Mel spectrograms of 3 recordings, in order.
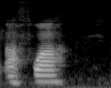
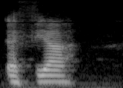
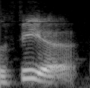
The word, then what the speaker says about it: Afua: So that's also what confuses a lot of people, because some Ghanaians will call me Afua, and that's not how you pronounce it. It's Efia. And so the English version is Afia.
